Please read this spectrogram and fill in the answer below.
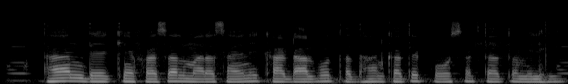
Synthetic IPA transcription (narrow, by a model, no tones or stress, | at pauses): d̪ʱaːnd̪eːkʰẽpʰɐsəlmaɾasajnikʰaːɖaːlbot̪ad̪ʱaːnkʰɐt̪ek̚poːsɐkt̪at̪omɪlɦiː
